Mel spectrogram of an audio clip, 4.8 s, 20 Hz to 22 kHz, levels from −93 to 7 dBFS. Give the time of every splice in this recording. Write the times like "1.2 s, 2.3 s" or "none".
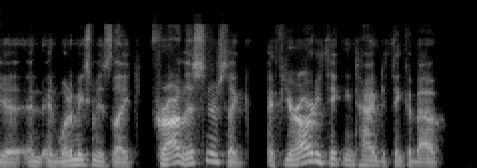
0.9 s, 1.4 s

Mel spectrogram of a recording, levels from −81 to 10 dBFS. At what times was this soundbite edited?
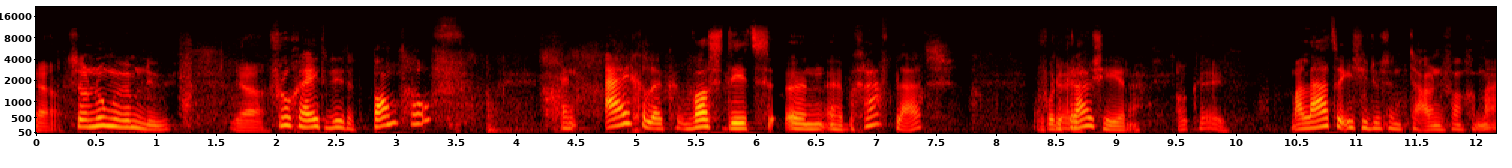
none

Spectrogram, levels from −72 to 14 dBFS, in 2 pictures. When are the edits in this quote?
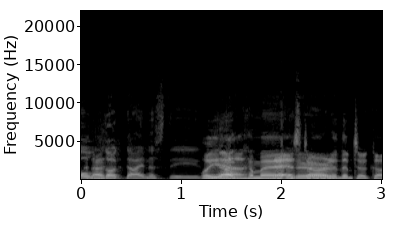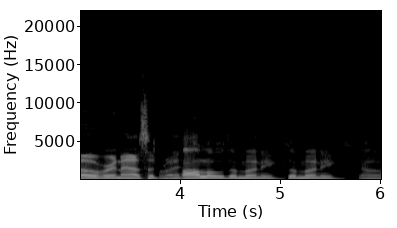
2.7 s, 3.8 s, 5.1 s

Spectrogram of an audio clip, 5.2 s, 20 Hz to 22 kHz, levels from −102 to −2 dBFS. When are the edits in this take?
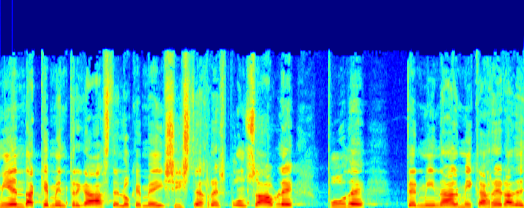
none

